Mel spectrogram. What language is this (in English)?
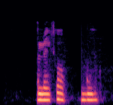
Swahili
